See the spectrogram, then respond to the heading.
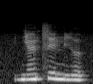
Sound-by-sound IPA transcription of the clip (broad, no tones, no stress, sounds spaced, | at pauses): ɟ ɛ̃ t͡s e n i ə̯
